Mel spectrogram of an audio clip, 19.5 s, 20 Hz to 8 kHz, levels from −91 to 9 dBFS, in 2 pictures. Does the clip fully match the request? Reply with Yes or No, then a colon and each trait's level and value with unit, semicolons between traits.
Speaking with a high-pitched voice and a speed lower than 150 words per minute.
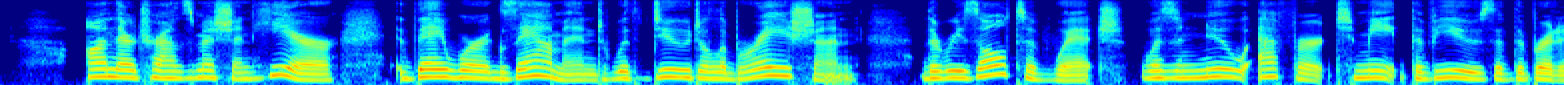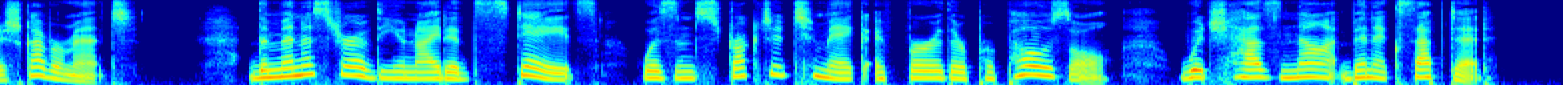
Yes: high, 200 Hz; slow, 135 wpm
